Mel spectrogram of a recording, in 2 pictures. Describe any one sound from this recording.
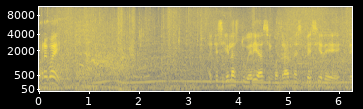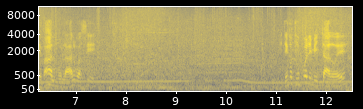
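A buggy engine hums steadily, rising in pitch as it speeds up.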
